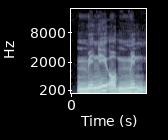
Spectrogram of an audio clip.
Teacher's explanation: the last vowel gets reduced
